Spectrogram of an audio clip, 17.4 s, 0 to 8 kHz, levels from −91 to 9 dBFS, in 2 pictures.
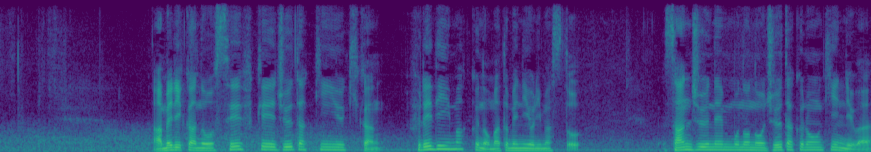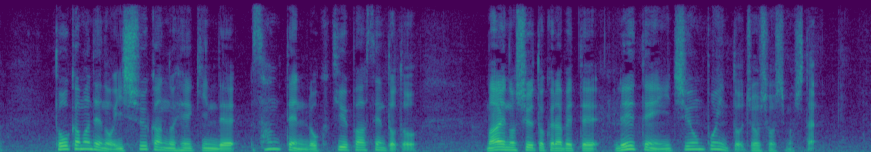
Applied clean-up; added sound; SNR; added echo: none; none; none; none.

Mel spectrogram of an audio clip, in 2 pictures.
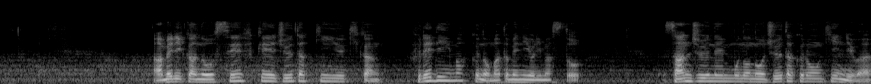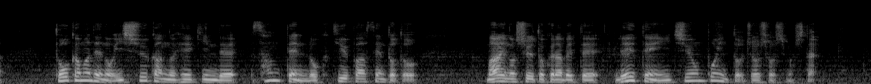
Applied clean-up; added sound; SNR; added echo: none; none; none; reverberation time 0.2 s.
